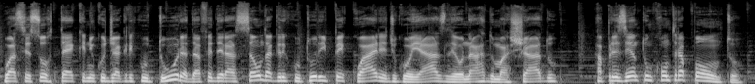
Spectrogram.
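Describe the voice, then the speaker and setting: A man's voice: fairly high pitch, a little fast, soft background music. A man with a Brazilian accent reading scripted news narration as a radio reporter.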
